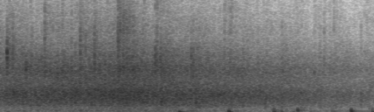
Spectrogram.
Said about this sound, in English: And I think you'd all agree that was absolutely fantastic. And we might as well give our musicians another round of applause because they absolutely deserve it.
